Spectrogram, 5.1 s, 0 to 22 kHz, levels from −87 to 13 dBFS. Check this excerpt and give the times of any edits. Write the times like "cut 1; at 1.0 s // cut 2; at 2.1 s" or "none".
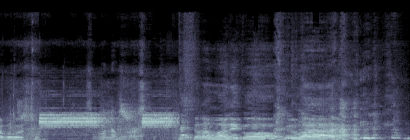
cut 1; at 2.2 s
